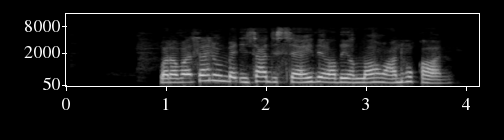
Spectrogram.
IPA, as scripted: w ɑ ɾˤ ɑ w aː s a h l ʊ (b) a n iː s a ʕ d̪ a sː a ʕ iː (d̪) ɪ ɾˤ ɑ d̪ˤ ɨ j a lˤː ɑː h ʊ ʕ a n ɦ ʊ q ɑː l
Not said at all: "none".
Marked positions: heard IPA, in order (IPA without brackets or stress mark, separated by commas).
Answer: b, d̪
